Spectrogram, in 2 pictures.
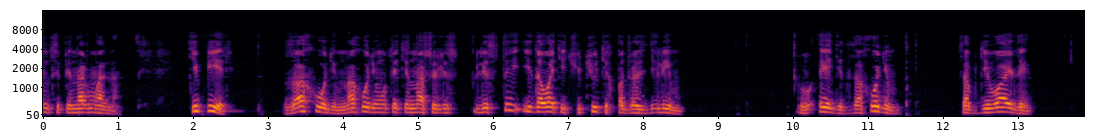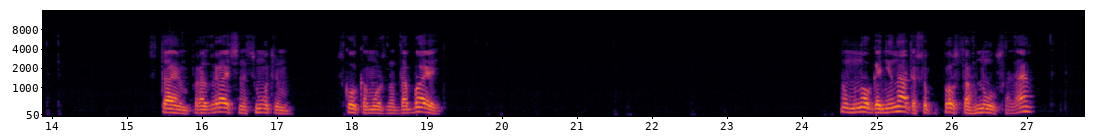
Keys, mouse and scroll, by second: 1.0 click, 2.6 middle click, 3.7 shift+middle click, 5.0 click, 7.0-10.0 drag, 11.0-12.1 right drag, 14.1 click, 16.0 click, 18.0-22.0 drag, 22.6-25.0 drag, 26.2-27.2 drag.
